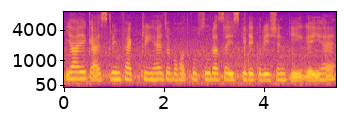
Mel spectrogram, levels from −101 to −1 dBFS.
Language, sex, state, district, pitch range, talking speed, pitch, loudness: Hindi, female, Chhattisgarh, Raipur, 195-215 Hz, 155 wpm, 205 Hz, -15 LUFS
